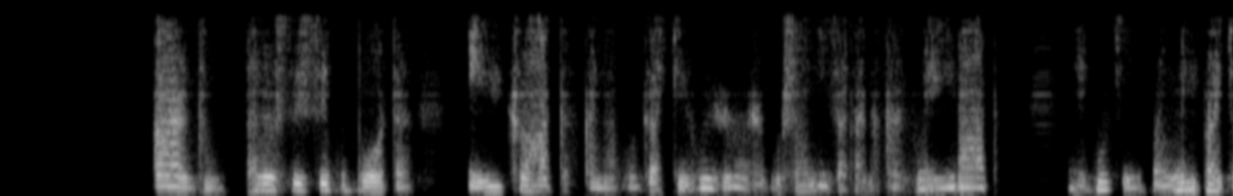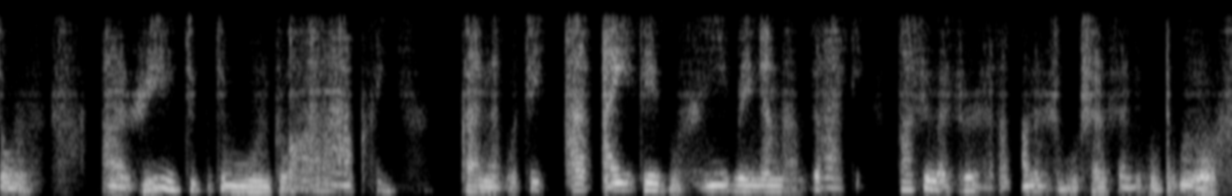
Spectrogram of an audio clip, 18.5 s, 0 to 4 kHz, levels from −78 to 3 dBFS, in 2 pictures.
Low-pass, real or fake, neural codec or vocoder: 3.6 kHz; fake; codec, 44.1 kHz, 0.9 kbps, DAC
